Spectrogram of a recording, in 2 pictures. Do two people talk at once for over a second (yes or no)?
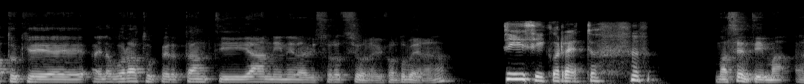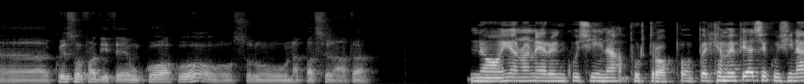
no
